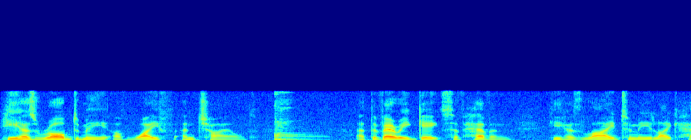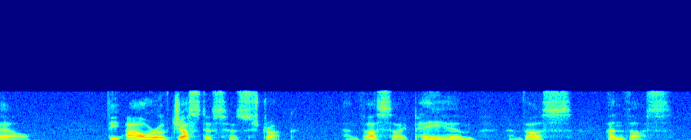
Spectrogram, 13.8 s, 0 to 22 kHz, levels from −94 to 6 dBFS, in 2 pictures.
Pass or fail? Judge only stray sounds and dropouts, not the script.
fail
